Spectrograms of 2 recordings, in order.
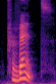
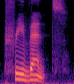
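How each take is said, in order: First: The first vowel is a relaxed schwa. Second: The first vowel is a clear long E. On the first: The speaker calls it right. "Pre becomes pr" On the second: The speaker calls it wrong. "Notice that I don't say prevent. We don't need to be that clear on pre"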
